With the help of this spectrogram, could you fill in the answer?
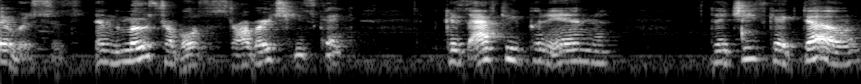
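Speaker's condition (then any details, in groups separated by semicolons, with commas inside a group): Disability causing slurred speech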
